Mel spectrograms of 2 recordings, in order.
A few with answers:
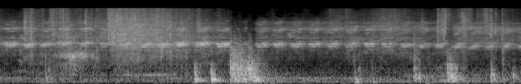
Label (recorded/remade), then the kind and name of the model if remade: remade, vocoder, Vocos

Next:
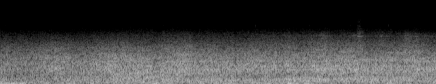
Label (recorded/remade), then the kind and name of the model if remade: recorded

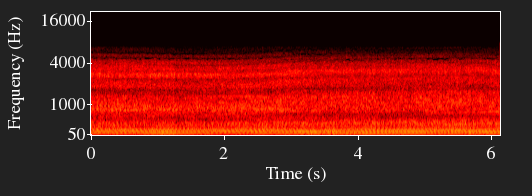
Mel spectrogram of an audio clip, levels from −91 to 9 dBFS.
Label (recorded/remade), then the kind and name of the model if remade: recorded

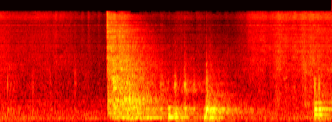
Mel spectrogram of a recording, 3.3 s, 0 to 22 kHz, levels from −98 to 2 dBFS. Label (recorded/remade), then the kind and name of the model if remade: remade, autoencoder, DAC-VAE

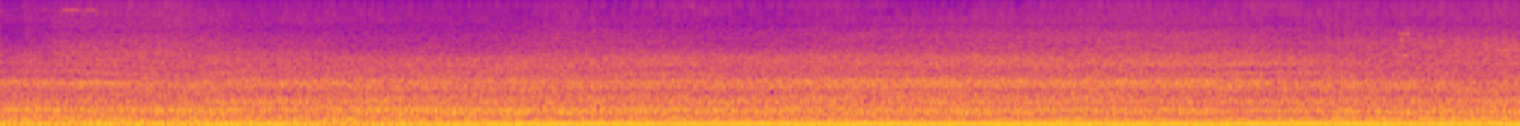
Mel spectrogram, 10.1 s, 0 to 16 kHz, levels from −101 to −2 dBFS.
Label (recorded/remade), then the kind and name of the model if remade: recorded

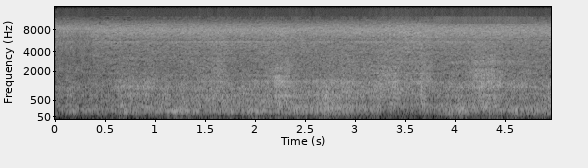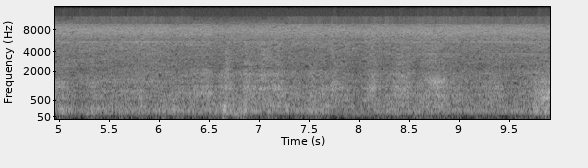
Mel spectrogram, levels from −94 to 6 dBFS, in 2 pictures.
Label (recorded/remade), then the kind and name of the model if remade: remade, vocoder, Vocos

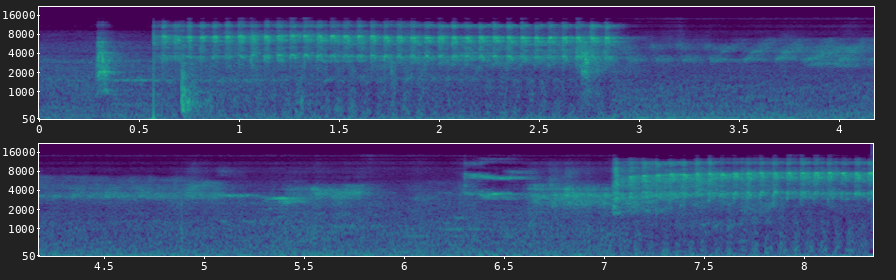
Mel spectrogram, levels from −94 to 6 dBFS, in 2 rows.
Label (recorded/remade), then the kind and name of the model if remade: remade, autoencoder, DAC-VAE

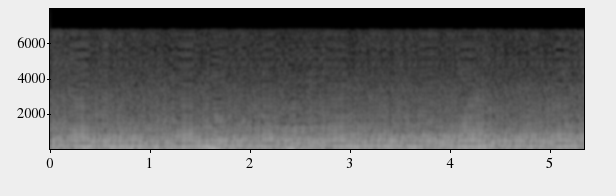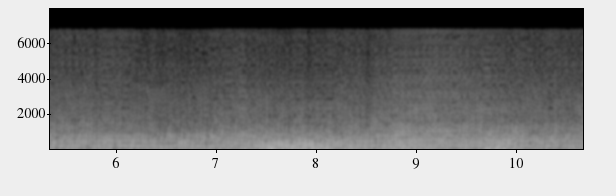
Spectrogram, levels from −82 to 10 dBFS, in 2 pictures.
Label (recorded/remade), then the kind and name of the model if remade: remade, vocoder, WaveNeXt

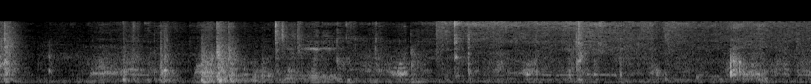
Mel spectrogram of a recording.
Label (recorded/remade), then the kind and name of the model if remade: remade, codec, SNAC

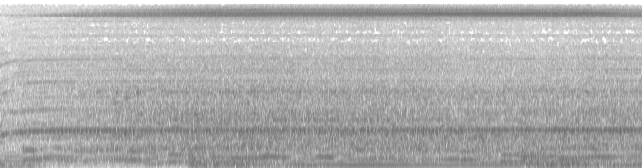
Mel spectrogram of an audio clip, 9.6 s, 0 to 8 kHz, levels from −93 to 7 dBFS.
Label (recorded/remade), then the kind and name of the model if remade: recorded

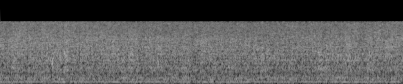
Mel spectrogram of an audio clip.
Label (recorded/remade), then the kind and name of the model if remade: remade, vocoder, WaveNeXt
